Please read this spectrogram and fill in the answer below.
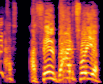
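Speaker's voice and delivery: high, loud put-on Scottish; Scottish accent. Comedian pitying Harry Potter, put-on Scottish accent. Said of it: "was he Scottish or".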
